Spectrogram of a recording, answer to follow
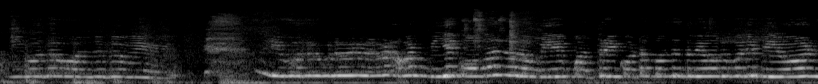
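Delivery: distraught, tearful appeal; crying. Real, not acted. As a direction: plead through sobs, losing strength. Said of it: "কান্না করো না".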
